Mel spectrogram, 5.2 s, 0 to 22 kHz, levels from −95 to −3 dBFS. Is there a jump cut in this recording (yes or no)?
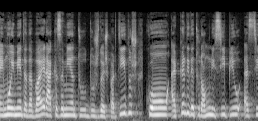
yes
